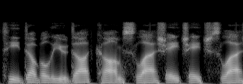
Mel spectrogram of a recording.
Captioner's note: french and English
